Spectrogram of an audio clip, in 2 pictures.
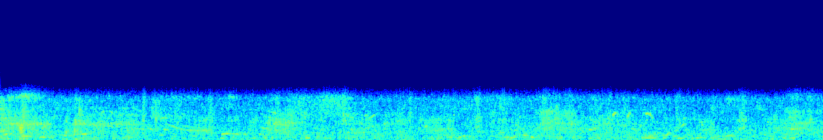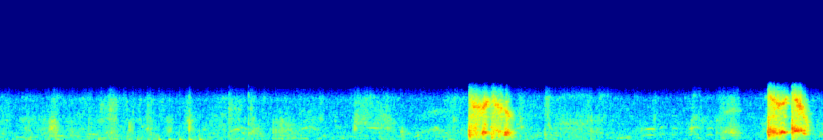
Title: Coughing baby end if recording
